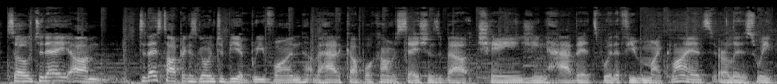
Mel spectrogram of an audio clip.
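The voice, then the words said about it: Voice a little messed up. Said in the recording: “my voice is still a little bit messed up”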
